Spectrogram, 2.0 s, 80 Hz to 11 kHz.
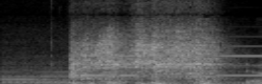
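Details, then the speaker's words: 1987 Monte Carlo SS small-block cranks with a harsh, high-pitched rasp lasting about a second, an ugly start. The distributor's mechanical advance weights were just refitted after being locked out; the starter is fighting ignition timing set too far advanced. "yeah see I don't really like that start"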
